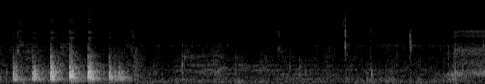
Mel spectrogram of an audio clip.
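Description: Someone chewing mera pitha (soft steamed rice-flour dumplings): a quick run of chewing sounds, about five a second, for the first second or so, then only a few small clicks.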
